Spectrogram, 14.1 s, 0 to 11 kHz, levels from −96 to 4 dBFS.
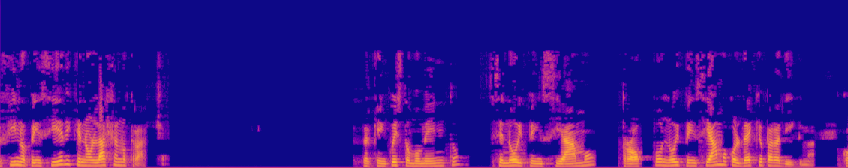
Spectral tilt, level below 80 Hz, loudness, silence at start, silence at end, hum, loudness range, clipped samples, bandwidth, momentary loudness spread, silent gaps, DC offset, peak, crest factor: -6 dB/octave; -72 dBFS; -20 LUFS; 0 s; 0 s; none; 11 LU; under 0.1%; 8 kHz; 13 LU; none; 0.3%; 0 dBFS; 20 dB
